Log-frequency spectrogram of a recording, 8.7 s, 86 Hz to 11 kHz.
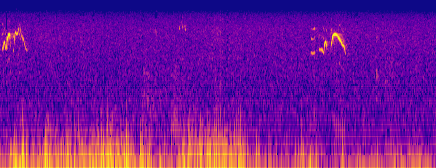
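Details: A common buzzard gives two high, mewing calls that rise and fall over a heavy rumble of wind, during a failed hunting attempt, 15 February 2023, Spain.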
